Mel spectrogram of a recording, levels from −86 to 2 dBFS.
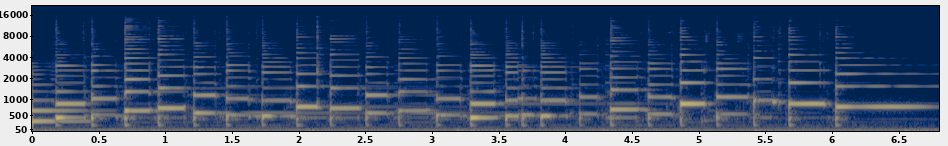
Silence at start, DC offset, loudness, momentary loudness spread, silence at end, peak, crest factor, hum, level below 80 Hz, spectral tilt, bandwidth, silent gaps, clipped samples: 0 s; under 0.1%; -32 LUFS; 9 LU; 0 s; -14 dBFS; 16 dB; none; -50 dBFS; -3.5 dB/octave; 15.5 kHz; none; under 0.1%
